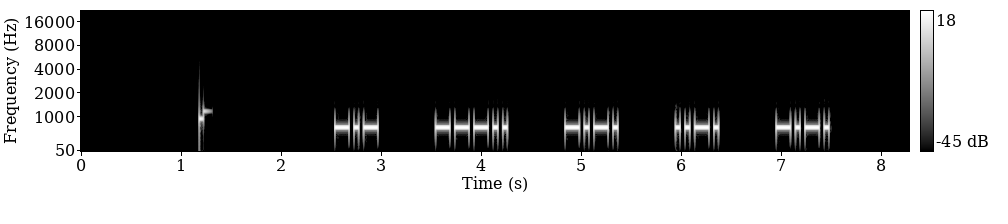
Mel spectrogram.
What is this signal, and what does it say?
Morse code, heard as a keyed tone, about 25 wpm, spaced as for 12 wpm, 700 Hz. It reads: K8CFC
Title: USA Call Signs - 5 Characters - 4x Character Spacing - 25wpm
